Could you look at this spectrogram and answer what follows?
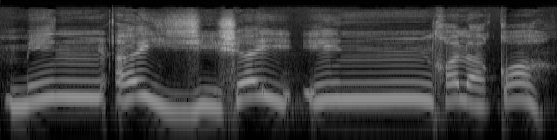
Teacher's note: जी अय्यि को अच्छे अंदाज से और शैइन में गुन्ना नहीं करेंगे, इजहार हल्की। मिन अय्यि शैइन खलक़ह।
